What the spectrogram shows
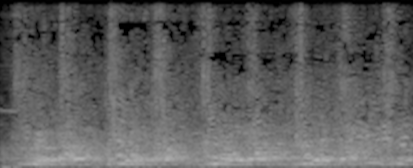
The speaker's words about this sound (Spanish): Tremendo. Así gritaron libertad los asistentes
